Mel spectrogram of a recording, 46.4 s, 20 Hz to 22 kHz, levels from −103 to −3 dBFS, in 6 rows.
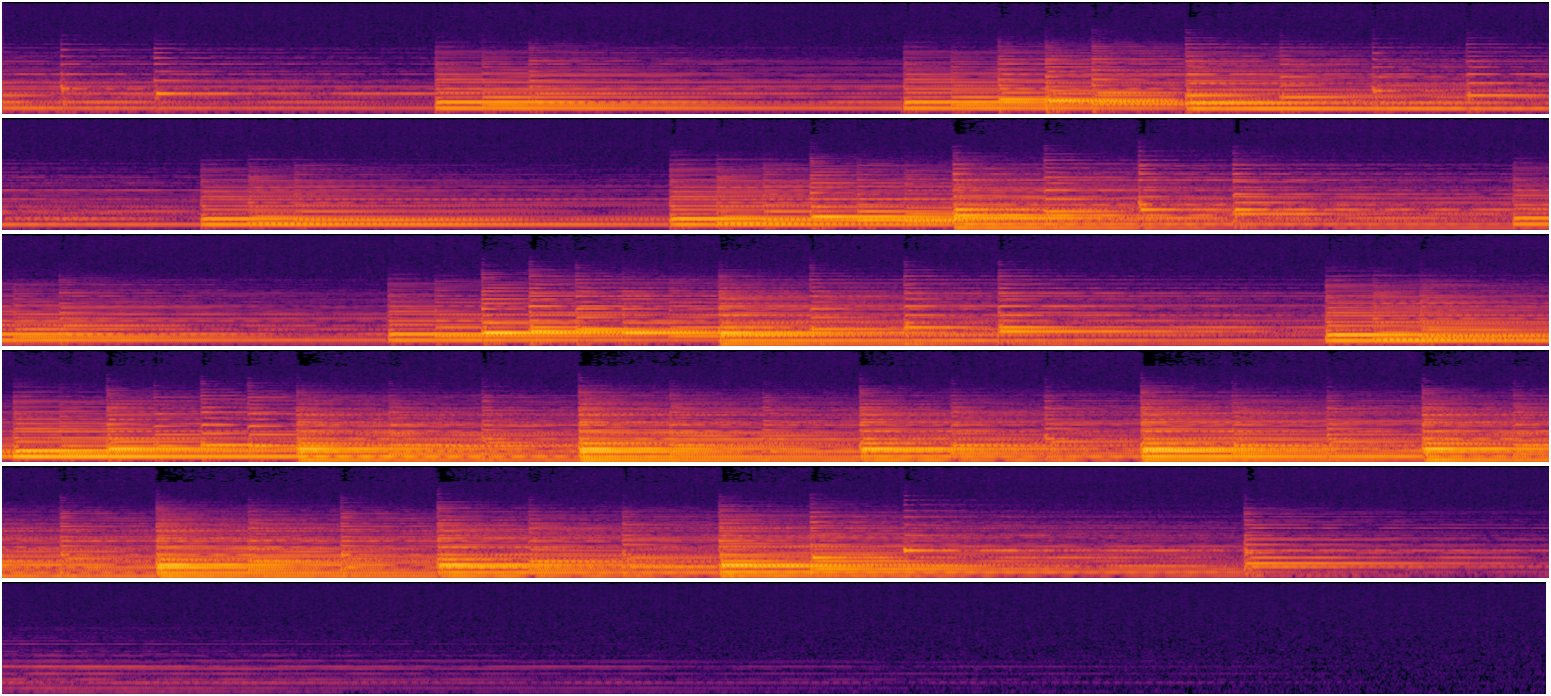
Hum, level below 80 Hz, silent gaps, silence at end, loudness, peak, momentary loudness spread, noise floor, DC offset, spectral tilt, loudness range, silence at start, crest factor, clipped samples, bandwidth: none; -44 dBFS; none; 7 s; -26 LUFS; -8 dBFS; 17 LU; -67 dBFS; under 0.1%; -8 dB/octave; 8 LU; 0 s; 18 dB; under 0.1%; 8.6 kHz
